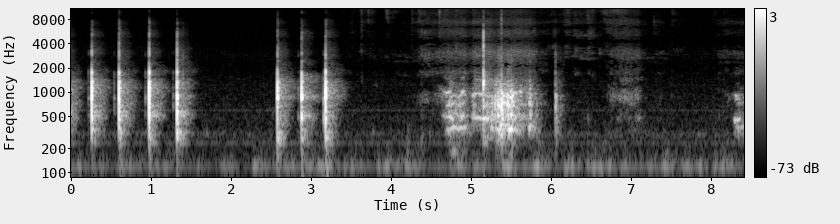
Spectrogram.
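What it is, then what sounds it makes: Silicone pop-it fidget toy being popped. A purple long nail presses and pops the hollow bubbles of a large rainbow silicone pop-it fidget toy. A run of four short, sharp pops is followed by three more, then a soft rubbing scuff and a couple of final pops.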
